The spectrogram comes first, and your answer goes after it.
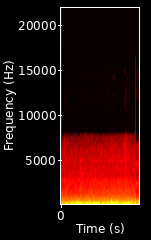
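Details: Refrigerator that was lukewarm inside, with behind-the-fridge access at the back bottom by the compressor: an even, low whooshing hum from the condenser fan running smoothly and normally, with the old start relay and capacitor still fitted while the owner recreates the fault.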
